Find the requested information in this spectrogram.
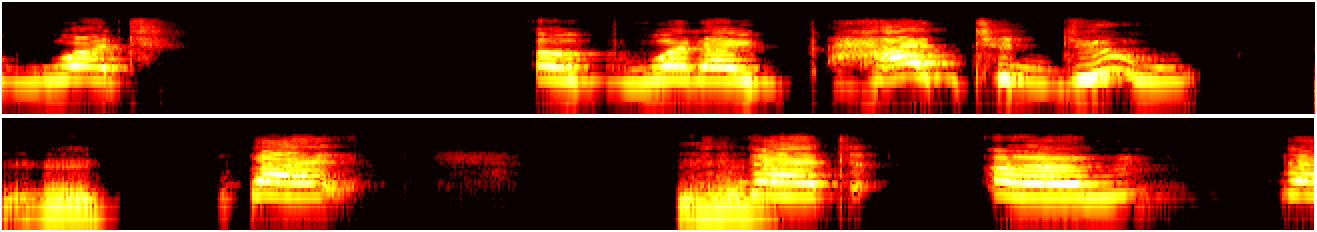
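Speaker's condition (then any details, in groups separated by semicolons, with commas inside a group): Cerebral palsy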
